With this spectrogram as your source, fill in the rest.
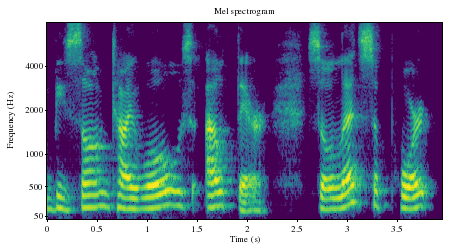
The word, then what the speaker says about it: Taiwo: it's b i s o n so it's pronounced bong and Taio is t a i wo so if you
